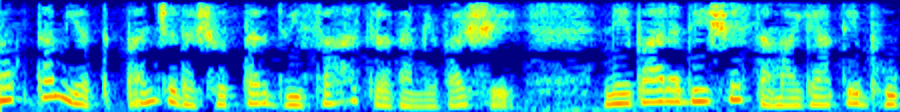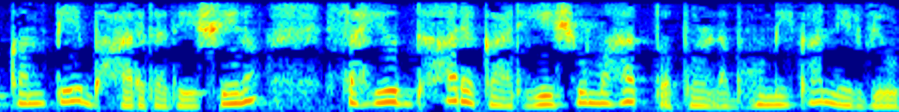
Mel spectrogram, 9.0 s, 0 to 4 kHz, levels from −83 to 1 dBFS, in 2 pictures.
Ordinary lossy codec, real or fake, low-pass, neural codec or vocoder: none; real; 3.6 kHz; none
